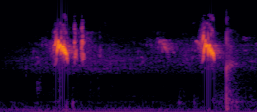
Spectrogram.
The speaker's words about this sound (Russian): Ну, давайте домовый воробей, если уж мы про них начали говорить, а, послушаем, вспомним, как он звучит.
